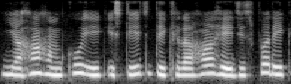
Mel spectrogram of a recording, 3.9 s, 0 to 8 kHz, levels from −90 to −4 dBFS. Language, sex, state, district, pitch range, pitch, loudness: Hindi, female, Haryana, Charkhi Dadri, 215-260 Hz, 230 Hz, -14 LUFS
